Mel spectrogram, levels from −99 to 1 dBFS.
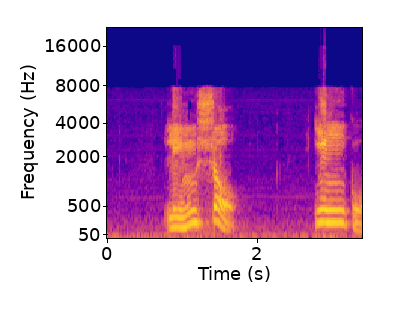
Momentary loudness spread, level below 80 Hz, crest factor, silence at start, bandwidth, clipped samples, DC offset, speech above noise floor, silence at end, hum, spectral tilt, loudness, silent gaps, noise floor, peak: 8 LU; -42 dBFS; 14 dB; 0.8 s; 8.2 kHz; under 0.1%; under 0.1%; 34 dB; 0 s; none; -4 dB/octave; -10 LUFS; none; -44 dBFS; 0 dBFS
